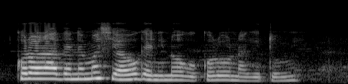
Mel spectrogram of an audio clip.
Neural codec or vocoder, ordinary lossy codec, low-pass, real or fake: none; none; 7.2 kHz; real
